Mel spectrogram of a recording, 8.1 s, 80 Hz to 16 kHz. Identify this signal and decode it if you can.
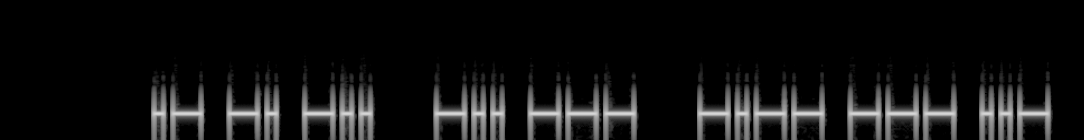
Morse code, heard as a keyed tone, about 17 wpm, 700 Hz. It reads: AND DO YOU
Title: Sentences from Top 1500 Words 17wpm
